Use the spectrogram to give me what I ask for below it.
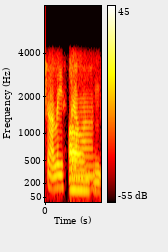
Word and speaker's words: Charlize Theron: Charlie's their own, or whatever, however you pronounce her name. – Oh, Charlize Theron.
